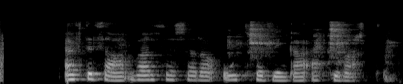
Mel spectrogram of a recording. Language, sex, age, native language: Icelandic, female, 13, Icelandic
